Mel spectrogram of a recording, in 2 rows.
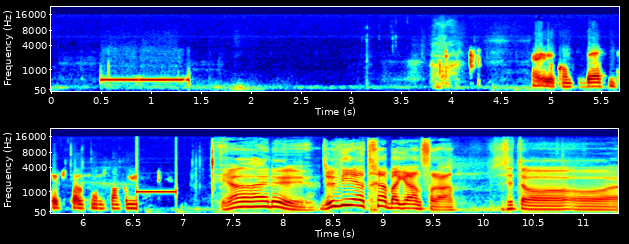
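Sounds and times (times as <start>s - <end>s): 
telephone ringing tone while placing a call: 0.5s - 1.4s
speech: 4.8s - 6.6s, 7.4s - 11.3s.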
